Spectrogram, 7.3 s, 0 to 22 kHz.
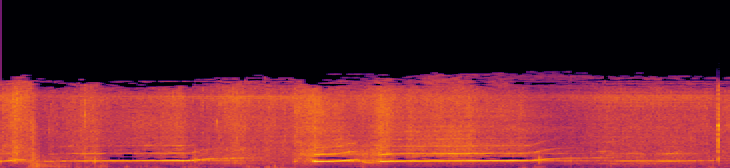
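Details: A male walrus at Dolfinarium Harderwijk, Netherlands, in April 2010, during mating season, whistles to attract females: long, level steam-whistle-like tones, each holding one steady pitch for a second or more, with short rising slides and quieter breaks.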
